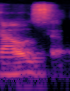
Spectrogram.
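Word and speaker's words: Coues: 100 accused there because the locals say that the guy who was named after was Elliot cows he was quite adamant that that's how his name was pronounced sounds good um anyway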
